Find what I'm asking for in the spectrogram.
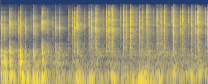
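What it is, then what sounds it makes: Laminate countertop tapped with fingernails. Long orange acrylic nails of one hand tap and drum on a flat, solid wood-grain laminate kitchen countertop. The result is a quick, uneven run of sharp, dry clicks, bright and high-pitched, each dying away almost at once.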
